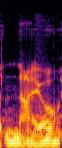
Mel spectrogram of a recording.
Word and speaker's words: NAO: That band N-A-O. – Nayo. – Not nay. – Not nair. No, I would say nair. – Now. – Well, I've actually looked it up and I know that it is Nayo. N-A-Y-O is how you would say it.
